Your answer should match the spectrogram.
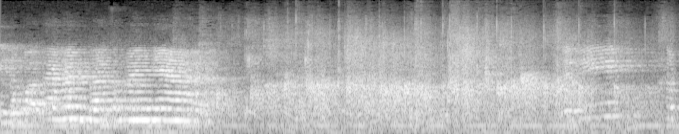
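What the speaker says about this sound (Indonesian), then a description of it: "Tepuk tangan buat temannya." Classroom clapping: a group bursts into applause for a few seconds, with children's voices talking before and after.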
